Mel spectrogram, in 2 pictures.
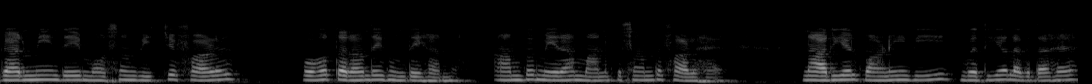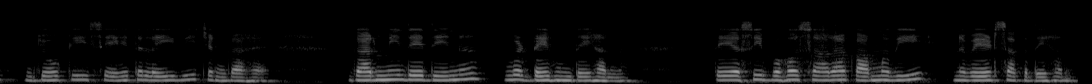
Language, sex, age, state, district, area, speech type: Punjabi, female, 45-60, Punjab, Mohali, urban, spontaneous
